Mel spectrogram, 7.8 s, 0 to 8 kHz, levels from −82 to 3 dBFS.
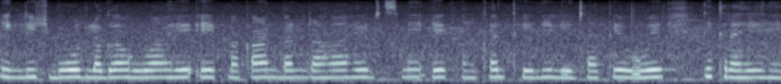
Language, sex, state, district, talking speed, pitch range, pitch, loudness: Hindi, female, Chhattisgarh, Korba, 155 wpm, 245-260 Hz, 255 Hz, -16 LUFS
